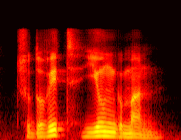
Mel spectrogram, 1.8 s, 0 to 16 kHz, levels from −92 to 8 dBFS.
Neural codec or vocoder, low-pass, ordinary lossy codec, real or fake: codec, 16 kHz, about 1 kbps, DyCAST, with the encoder's durations; 7.2 kHz; none; fake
